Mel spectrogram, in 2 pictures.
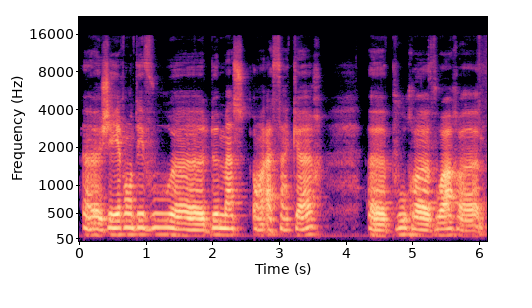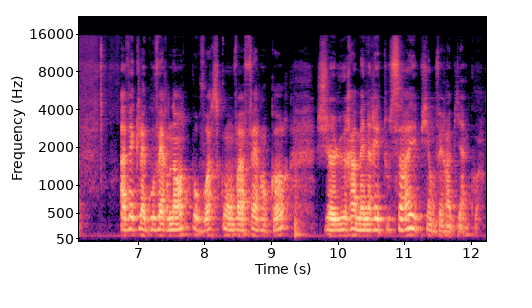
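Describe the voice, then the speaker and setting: A middle-aged woman showing her handmade Christmas cards in a casual craft vlog, hesitant with many fillers and self-corrections, her voice going hoarse. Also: mid-range voice, sing-song, a little slow, a little mellow. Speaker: craft YouTuber.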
